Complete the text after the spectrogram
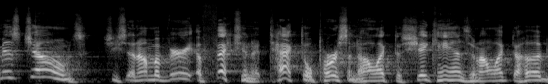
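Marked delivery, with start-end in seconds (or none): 0.0-0.9 very high, screamed-out call. Retelling spotting a former high school teacher in a crowd, retelling a scream. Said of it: "I screamed out".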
